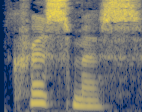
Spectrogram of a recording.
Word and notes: xmas: American English

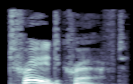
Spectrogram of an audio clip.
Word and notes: tradecraft: British English

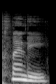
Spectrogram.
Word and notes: plenty: American English

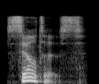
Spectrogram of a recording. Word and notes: celtuce: British English

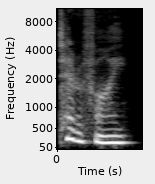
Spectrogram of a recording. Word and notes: terrify: British English

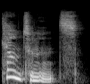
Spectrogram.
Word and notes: countenance: British English

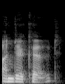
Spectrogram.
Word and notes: undercoat: American English

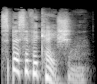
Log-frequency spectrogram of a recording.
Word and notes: specification: British English

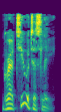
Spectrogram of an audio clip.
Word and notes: gratuitously: British English

